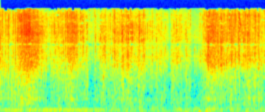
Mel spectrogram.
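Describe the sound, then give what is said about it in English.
Crisp crinkling and rustling as a Cumberland rum butter paper plate and a plastic spork are handled, with bursts of brittle crackle at the start and end over a faint low hum. “I brought the official Cumberland rum butter paper plate. Look out. And plastic spork.”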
